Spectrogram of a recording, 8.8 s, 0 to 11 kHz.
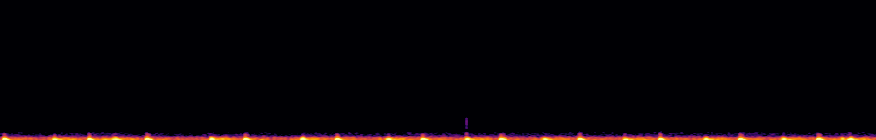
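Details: Female resting heartbeat, described as unstable, recorded with a simple microphone or headphone. Low, dull thumps at about 75 a minute with uneven spacing: an irregular rhythm with arrhythmia and abnormal beats.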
